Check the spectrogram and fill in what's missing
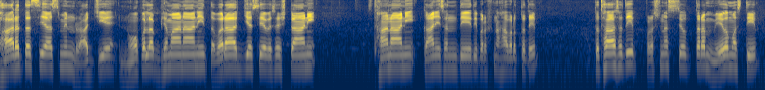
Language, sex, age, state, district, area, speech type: Sanskrit, male, 18-30, Uttar Pradesh, Hardoi, urban, spontaneous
